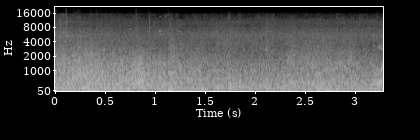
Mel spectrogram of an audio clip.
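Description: Wind howls over pounding surf in a video game storm, a thick unbroken wash of noise with low rumbling.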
